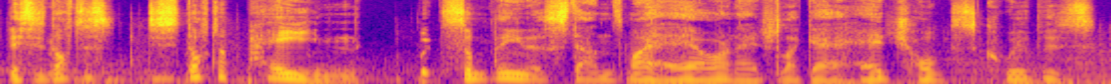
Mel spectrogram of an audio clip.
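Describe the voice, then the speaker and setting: A man's voice: lowish voice, expressive, brisk, lightly acted. A man voicing a lonely, tormented old professor, reading a journal aloud in a formal, theatrical way. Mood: dread. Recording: faint background noise.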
